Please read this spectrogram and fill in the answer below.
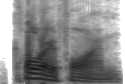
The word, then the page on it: chloroform: American English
